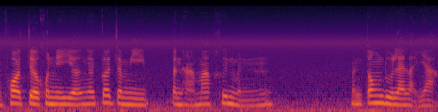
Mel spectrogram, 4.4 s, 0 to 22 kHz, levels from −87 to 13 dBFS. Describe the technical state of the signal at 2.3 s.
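At 2.3 s there's mains buzz running under the speech, as it does through the whole clip. Sharp spikes twice per 60 Hz cycle stack up harmonics into several kHz, giving a steady, raspy buzz sitting roughly 20 dB below the speech.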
